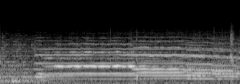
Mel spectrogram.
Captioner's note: taps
